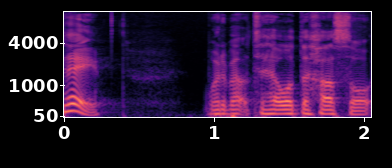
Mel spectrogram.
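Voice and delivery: sweet, tender, gentle little voice. Retelling a title suggestion while brainstorming on the couch: imitating Alyssa's sweet tender voice. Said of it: "little sweet, tender Alyssa in her voice says".

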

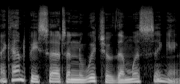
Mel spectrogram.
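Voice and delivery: plain reading voice

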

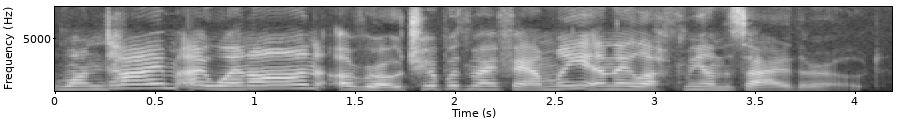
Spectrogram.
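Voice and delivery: spacey, flighty put-on character voice. Performing a line after the interviewer asks for a character's voice: Kat's voice. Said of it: "Can you say something in Kat's voice?".

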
